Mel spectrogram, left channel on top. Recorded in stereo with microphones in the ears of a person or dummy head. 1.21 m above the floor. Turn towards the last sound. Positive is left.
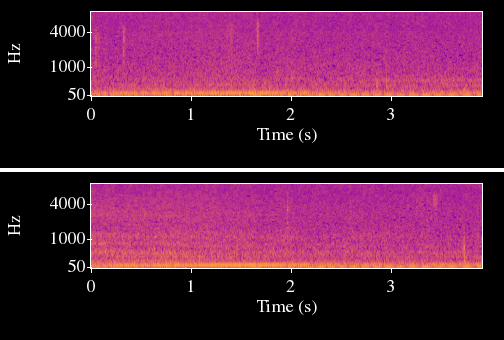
No sound to turn to.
